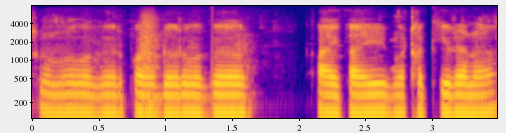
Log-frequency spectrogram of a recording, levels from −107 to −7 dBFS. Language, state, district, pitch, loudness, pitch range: Bhili, Maharashtra, Dhule, 135 Hz, -18 LUFS, 135-140 Hz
